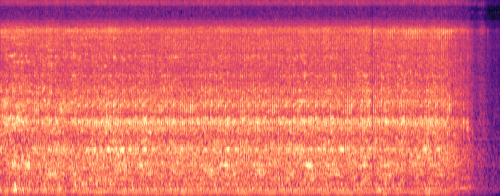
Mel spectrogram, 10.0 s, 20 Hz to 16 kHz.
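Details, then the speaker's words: Ford Transit MK7 van, engine warming up after a cold start: runs roughly and unevenly at idle for about nine seconds, then stalls to silence; won't hold idle while warming. "Now, when the engine is warming up, it won't stay in idle and it shuts down after some seconds."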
